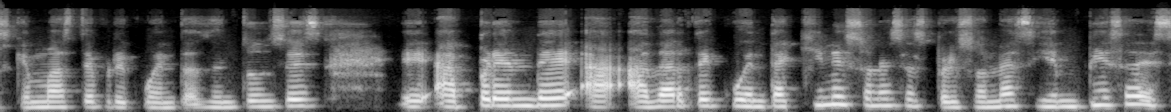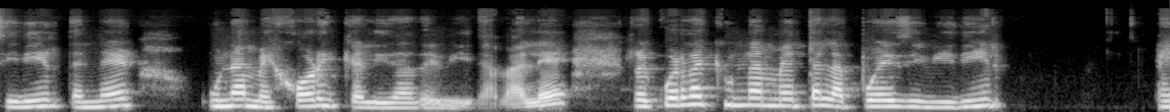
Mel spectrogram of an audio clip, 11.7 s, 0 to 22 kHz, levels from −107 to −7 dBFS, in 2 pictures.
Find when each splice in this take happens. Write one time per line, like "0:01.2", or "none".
0:09.0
